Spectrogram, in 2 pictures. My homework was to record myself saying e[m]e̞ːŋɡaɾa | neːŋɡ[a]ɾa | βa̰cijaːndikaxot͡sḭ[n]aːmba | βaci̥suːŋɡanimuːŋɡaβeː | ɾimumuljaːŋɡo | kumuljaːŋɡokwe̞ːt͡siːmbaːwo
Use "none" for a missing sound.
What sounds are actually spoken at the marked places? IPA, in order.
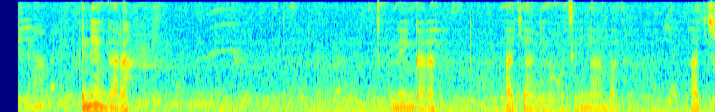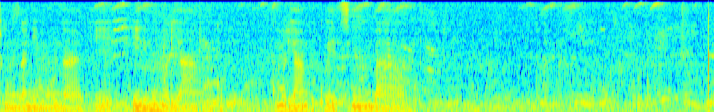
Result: n, a, n

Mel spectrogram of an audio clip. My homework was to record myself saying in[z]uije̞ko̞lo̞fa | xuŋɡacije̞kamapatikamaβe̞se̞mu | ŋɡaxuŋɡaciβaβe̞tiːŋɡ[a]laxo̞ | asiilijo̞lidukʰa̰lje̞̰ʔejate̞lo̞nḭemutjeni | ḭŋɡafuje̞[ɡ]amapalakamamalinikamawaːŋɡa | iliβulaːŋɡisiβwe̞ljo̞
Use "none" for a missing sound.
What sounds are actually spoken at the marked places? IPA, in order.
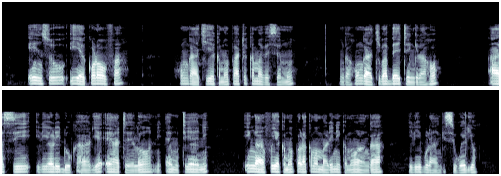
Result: s, i, k

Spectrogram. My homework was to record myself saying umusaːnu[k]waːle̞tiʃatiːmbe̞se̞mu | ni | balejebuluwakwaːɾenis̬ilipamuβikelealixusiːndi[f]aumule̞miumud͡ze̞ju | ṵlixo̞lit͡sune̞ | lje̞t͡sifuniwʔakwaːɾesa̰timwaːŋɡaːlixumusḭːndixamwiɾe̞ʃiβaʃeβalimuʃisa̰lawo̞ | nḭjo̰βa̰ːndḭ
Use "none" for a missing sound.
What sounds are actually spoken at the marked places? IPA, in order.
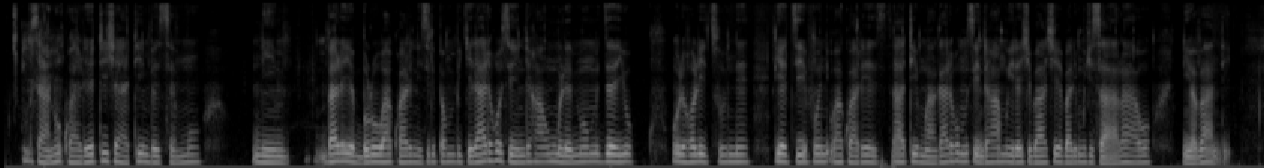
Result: k, x

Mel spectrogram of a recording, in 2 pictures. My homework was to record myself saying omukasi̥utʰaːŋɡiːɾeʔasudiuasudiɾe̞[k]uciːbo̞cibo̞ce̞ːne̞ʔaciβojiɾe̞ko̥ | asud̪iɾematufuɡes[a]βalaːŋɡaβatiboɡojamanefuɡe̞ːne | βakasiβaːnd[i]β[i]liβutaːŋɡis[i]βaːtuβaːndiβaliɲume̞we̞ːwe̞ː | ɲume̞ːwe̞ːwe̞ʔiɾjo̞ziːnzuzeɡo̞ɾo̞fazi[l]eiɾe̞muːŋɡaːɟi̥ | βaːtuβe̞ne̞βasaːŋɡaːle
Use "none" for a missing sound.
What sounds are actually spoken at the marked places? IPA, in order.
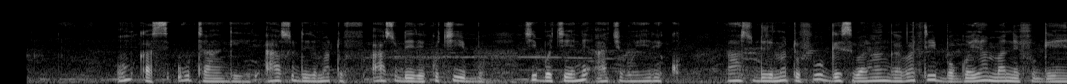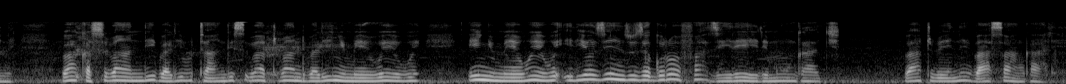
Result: k, i, i, a, i, ɾ

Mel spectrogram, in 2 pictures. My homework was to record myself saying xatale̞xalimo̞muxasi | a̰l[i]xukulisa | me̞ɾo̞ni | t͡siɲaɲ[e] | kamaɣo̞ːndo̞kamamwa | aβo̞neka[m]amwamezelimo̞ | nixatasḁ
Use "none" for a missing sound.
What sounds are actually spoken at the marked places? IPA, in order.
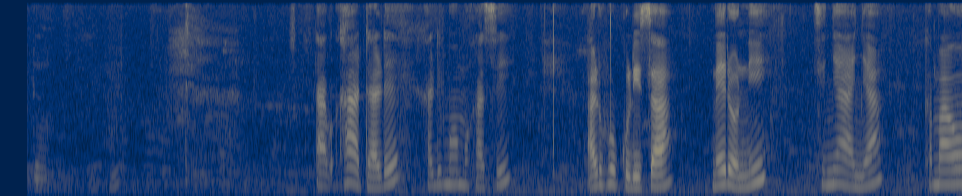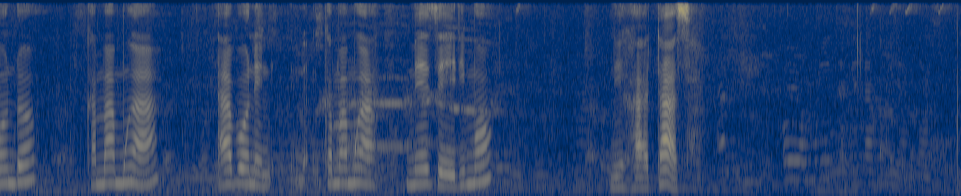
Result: i, a, m

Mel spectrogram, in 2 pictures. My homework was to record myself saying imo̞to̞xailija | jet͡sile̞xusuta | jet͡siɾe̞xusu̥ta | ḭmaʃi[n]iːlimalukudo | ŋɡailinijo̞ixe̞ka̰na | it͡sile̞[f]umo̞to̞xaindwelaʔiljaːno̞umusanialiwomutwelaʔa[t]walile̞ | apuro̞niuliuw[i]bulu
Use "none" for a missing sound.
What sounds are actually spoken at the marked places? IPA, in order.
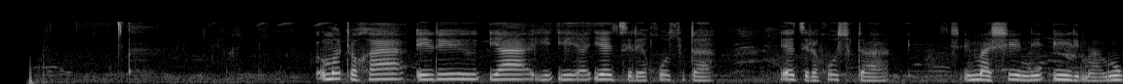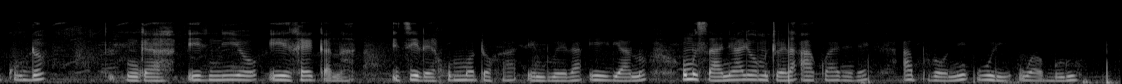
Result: n, x, k, a

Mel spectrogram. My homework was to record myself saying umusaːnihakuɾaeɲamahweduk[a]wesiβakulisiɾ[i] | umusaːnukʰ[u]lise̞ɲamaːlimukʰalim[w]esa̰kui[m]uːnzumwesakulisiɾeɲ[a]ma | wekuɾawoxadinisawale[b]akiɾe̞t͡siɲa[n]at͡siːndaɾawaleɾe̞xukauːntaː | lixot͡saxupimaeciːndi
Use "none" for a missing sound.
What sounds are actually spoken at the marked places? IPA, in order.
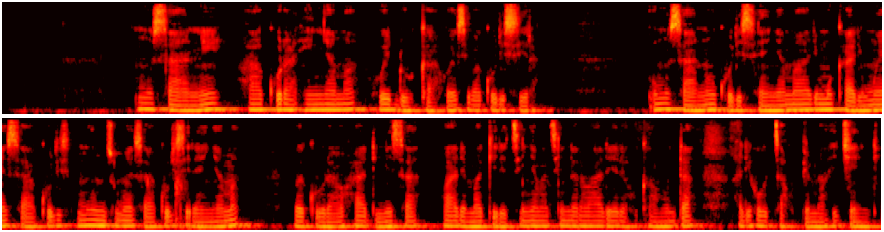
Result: a, a, u, w, m, a, m, m

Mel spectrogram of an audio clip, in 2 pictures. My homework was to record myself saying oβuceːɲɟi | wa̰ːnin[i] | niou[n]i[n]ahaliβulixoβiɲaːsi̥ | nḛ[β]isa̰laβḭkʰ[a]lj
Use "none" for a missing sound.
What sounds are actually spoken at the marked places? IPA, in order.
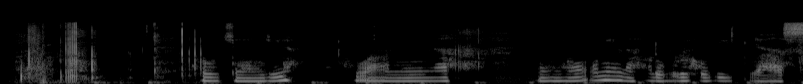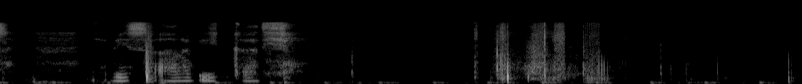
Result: a, n, n, β, a

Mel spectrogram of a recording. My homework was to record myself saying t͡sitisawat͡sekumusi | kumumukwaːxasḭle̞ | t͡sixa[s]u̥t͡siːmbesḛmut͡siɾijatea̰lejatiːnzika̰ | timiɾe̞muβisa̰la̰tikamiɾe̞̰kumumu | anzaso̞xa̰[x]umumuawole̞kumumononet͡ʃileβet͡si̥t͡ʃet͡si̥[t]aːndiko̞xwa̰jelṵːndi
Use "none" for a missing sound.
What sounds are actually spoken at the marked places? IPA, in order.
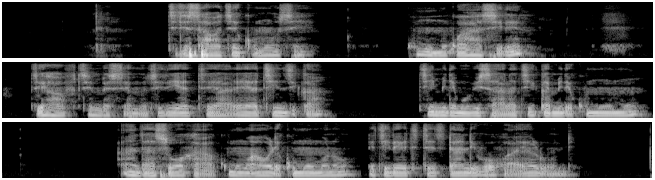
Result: f, k, t

